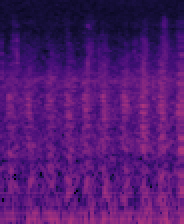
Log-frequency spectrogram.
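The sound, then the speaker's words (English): A train rolls along the tracks with a steady low rumble and regular clacking beats from the wheels, heard alone at a moderate, fairly even level. “and when a train starts out from being stopped, and there is just one small brick in front of its wheel, it has a really hard time getting going.”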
